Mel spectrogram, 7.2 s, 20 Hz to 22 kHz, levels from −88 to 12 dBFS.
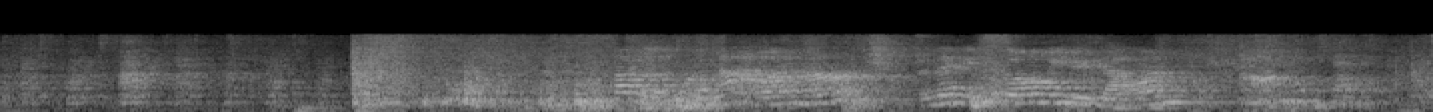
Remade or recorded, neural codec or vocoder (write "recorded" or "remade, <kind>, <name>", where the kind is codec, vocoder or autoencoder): recorded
